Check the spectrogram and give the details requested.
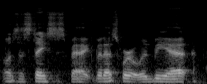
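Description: A man's voice: mid-range voice, monotone, rapid-fire. A man chatting casually and a bit crudely while playing a co-op video game. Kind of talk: casual co-op gameplay chat.

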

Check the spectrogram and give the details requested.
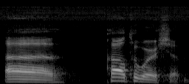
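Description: A man's voice: mid-range voice, lively intonation, slow pace, smooth. An older man, a pastor, chatting casually and teasingly with his congregation in a small church. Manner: playful, teasing. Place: small church sanctuary, at pulpit.

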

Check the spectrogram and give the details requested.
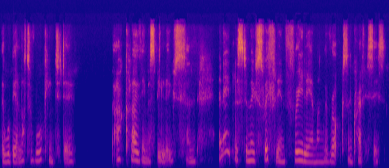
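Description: A woman voicing an excited, exuberant young Roman mistress with breathy, eager exclamations in a storybook reading. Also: mid-range voice, normal speed, dry recording. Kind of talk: audiobook character voice.

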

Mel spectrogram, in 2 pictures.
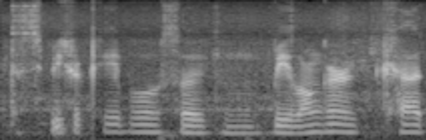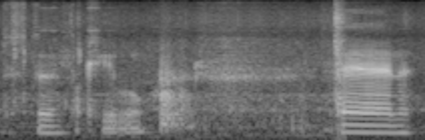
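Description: A man giving a casual DIY tutorial in halting, repetitive, simple phrases, recorded indoors on a handheld camera's built-in mic. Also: lowish voice, creaky. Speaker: amateur maker demonstrating a homemade gadget. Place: carpeted room indoors. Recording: dull lo-fi camera audio, steady noise.

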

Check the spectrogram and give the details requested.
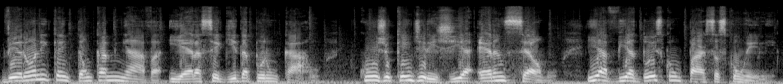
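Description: A man narrates a radio soap from a script. His delivery is melodramatic, with lively pitch movement, and faint music plays behind him. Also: normal speed.

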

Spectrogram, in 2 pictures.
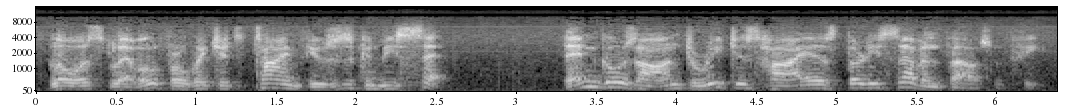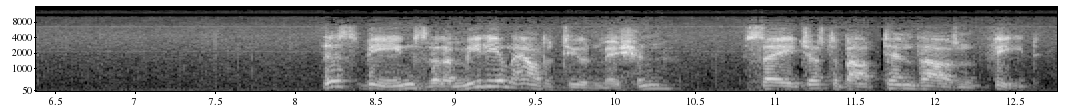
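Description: A man's voice: fairly high pitch, a bit bright. An American man reading scripted 1940s military training film narration in an authoritative, instructional manner. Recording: muffled, noisy 1940s film soundtrack.

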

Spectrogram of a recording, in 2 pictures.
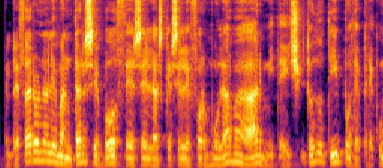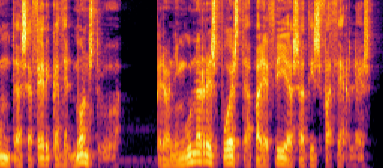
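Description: A man's voice: on the low side, lively intonation, moderate pace, darkish tone, breathy edge. A man narrating a horror tale as a scripted audiobook.

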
